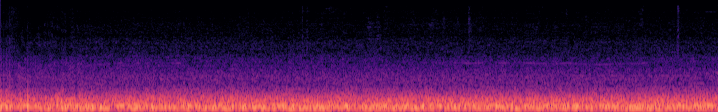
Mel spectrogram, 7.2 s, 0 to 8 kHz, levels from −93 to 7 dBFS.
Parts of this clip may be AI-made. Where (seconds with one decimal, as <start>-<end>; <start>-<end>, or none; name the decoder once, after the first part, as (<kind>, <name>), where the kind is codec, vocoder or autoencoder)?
0.0-0.8 (codec, HILCodec)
